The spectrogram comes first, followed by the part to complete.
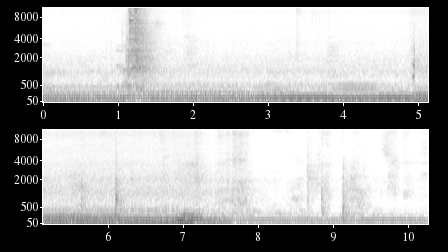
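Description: A motor vehicle engine running steadily, its note shifting about five seconds in, then cutting off about seven seconds in. A short hiss comes about a second in.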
